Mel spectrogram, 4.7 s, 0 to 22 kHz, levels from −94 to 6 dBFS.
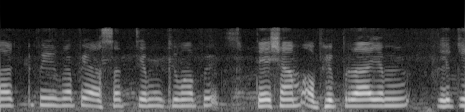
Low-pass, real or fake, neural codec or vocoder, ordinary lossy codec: none; real; none; none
